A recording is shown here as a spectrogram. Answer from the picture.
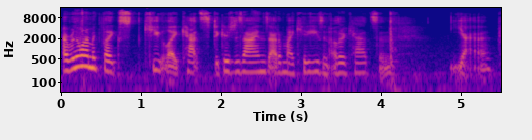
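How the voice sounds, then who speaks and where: With vocal fry and a medium pitch, a woman talks at a fairly quick pace against a quiet background. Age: 20s. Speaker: amateur artist. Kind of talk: casual talk to camera. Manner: fast.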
